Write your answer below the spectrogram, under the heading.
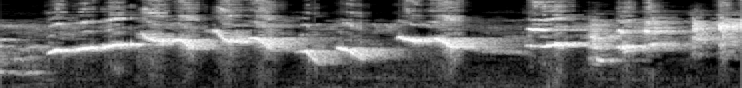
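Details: Samyong (Chinese hwamei) pouring out lure song to make rival samyong sing: a long rising whistle, then bright slurred notes dipping and climbing, ending in quick high twittering.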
